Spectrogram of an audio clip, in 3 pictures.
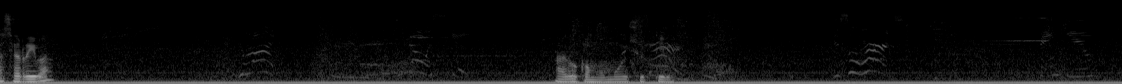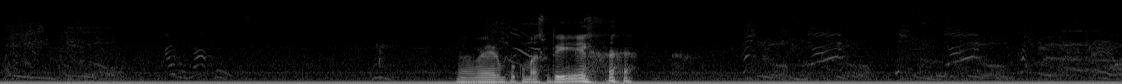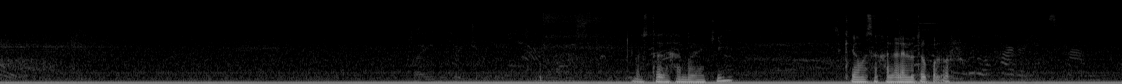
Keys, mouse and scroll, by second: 0.1 click, 0.7 click, 1.7 click, 2.4 click, 3.4 click, 3.8 click, 4.2 click, 4.6 click, 5.1 click, 5.5 click, 9.0 click, 9.7 click, 10.2 click, 10.7 click, 11.2 click, 11.5 click, 11.8 click, 12.2 click, 20.9 click, 21.3 click, 21.7 click, 22.1 click, 22.6 click, 23.0 click, 23.4 click, 23.7 click, 24.0 click, 24.3 click, 24.6 click, 29.4 click, 29.8 click, 30.2 click, 30.7 click, 31.2 click, 31.7 click, 32.2 click, 32.8 click, 33.2 click.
